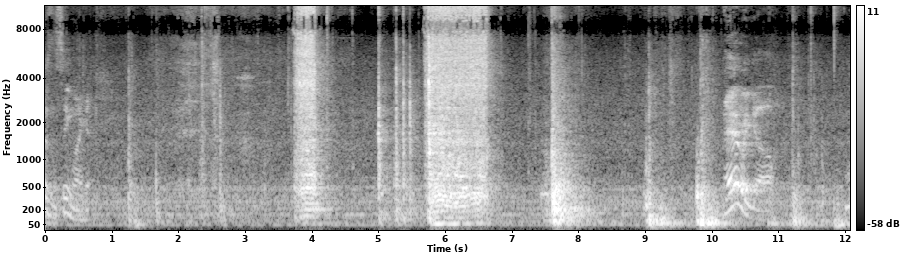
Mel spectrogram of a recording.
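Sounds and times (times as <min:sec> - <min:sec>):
cordless power tool buzzing: 0:03.7 - 0:04.4.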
